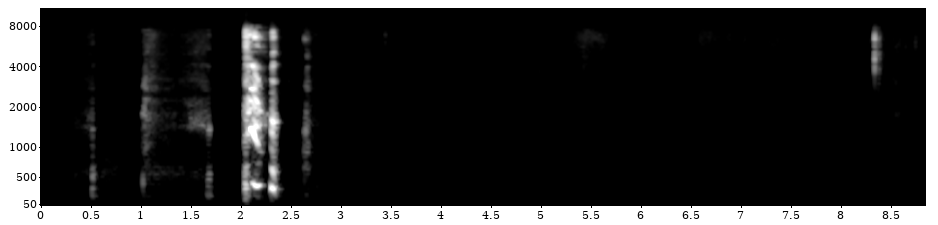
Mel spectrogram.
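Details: Woman vaping with deep puffs: a few small throat sounds, then two hard, harsh coughs close together, then quiet; irritant cough from inhaled vapor.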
